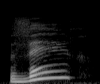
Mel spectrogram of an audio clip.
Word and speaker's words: vers: Vers. So you don't pronounce the final S, means towards or about.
